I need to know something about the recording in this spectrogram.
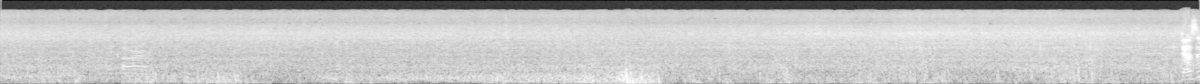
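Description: Strong derecho wind gusting, buffeting the microphone with a heavy buffet about six seconds in, over a steady hiss of wind-driven freezing rain and sleet.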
